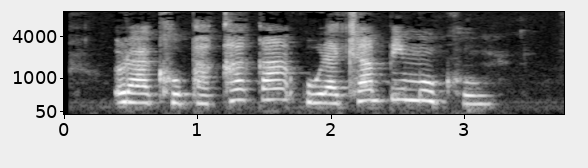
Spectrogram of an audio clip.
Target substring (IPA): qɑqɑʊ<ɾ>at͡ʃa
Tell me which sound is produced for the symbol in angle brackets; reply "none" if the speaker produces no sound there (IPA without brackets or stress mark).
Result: ɾ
